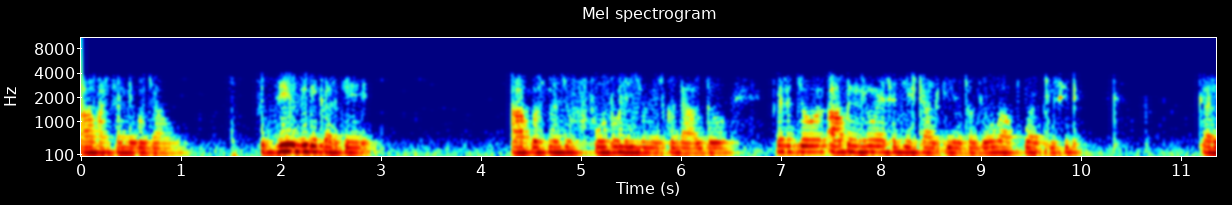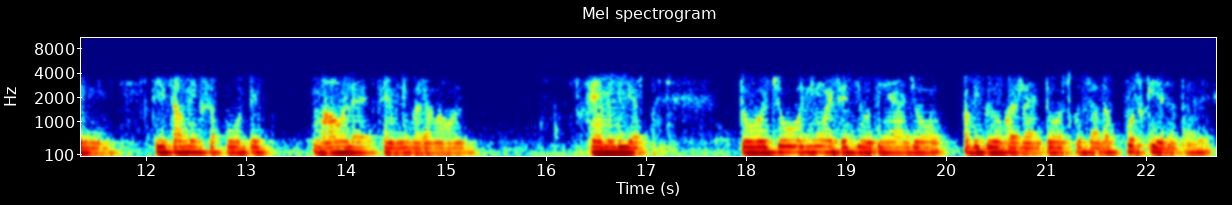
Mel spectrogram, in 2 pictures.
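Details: 22-year-old who stammers, a member of a stammering self-help association, answering interview questions in Hindi; stuttering.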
